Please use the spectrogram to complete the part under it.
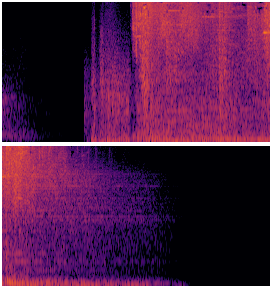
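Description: A short game fanfare plays for a lost round.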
